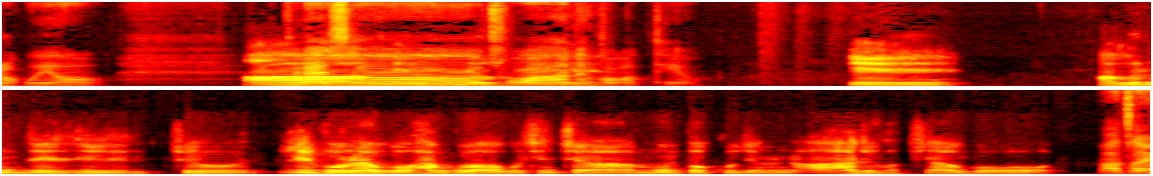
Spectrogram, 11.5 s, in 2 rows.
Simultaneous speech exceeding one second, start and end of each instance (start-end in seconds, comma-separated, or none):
1.4-3.1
